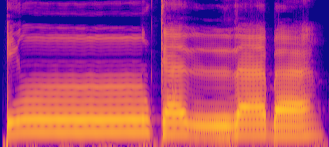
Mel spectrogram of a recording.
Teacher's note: suaranya total masuk ke dalam hidung. Sehingga dia dengungannya mendekati eng. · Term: samar dengung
